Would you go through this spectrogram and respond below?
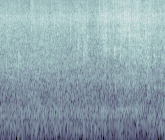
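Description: A kitchen sink faucet runs in a steady, close hiss of flowing water splashing into the basin, with no voices.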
